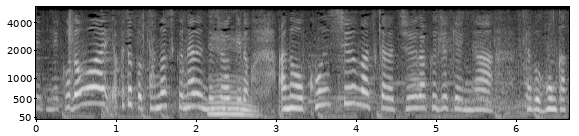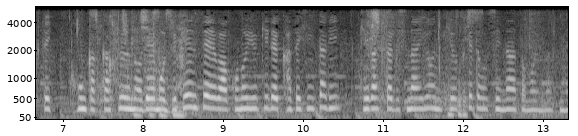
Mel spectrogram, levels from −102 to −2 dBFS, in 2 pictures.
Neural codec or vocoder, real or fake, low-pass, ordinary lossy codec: none; real; 5.4 kHz; none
